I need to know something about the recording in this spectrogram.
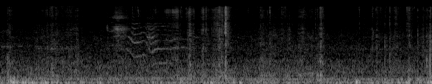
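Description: A knife blade slitting and scraping along the packing tape of a cardboard shipping box, giving a few short, sharp crackles and scrapes over a steady low rumble.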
